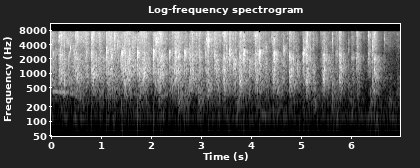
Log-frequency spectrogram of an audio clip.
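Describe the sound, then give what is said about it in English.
An audience claps hands in praise of God in a dense, steady burst of applause lasting several seconds, with many overlapping claps forming a loud, continuous crackle that eases slightly toward the end. “Now, one more time, can you give God another hand clap of praise?”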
